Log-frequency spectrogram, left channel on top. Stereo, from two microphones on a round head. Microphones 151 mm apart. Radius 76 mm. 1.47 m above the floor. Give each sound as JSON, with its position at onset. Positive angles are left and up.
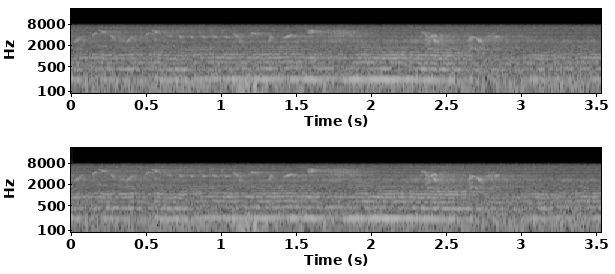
{"t": 0.0, "sound": "an insect", "side_deg": 0, "distance_m": 2.5}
